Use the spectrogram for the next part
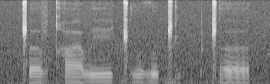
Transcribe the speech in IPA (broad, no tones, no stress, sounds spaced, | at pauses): ǁ ɐː v qʰ aː β eː ɡ͡ǁ ʊː ð ʊ ɡ͡ǁ i p ʊ p ɡ͡ǁ ɐː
